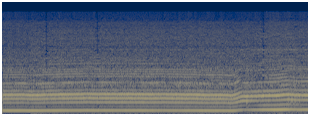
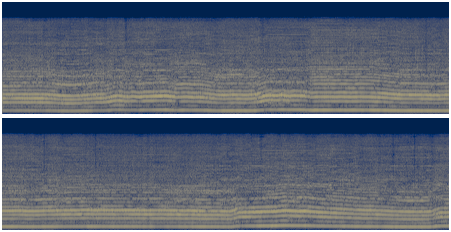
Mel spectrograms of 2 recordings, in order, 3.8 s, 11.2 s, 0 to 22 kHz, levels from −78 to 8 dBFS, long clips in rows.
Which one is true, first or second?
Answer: first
